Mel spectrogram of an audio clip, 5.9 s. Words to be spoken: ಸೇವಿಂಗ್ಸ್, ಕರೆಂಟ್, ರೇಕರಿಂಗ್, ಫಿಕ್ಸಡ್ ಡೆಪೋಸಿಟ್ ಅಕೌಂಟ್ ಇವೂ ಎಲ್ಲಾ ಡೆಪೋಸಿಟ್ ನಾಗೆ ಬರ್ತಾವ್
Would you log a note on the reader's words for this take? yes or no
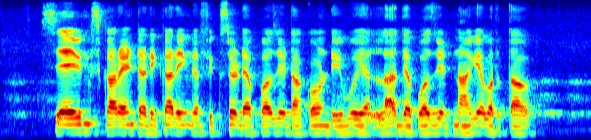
no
